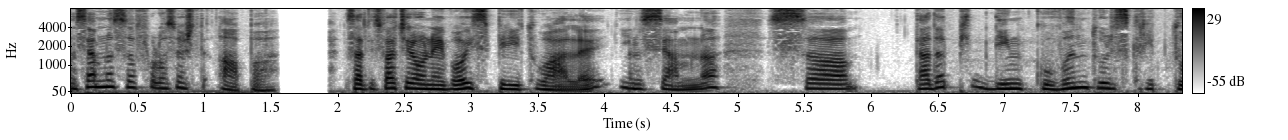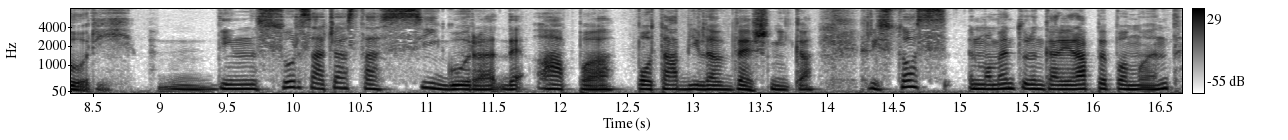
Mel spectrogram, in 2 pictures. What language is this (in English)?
Romanian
